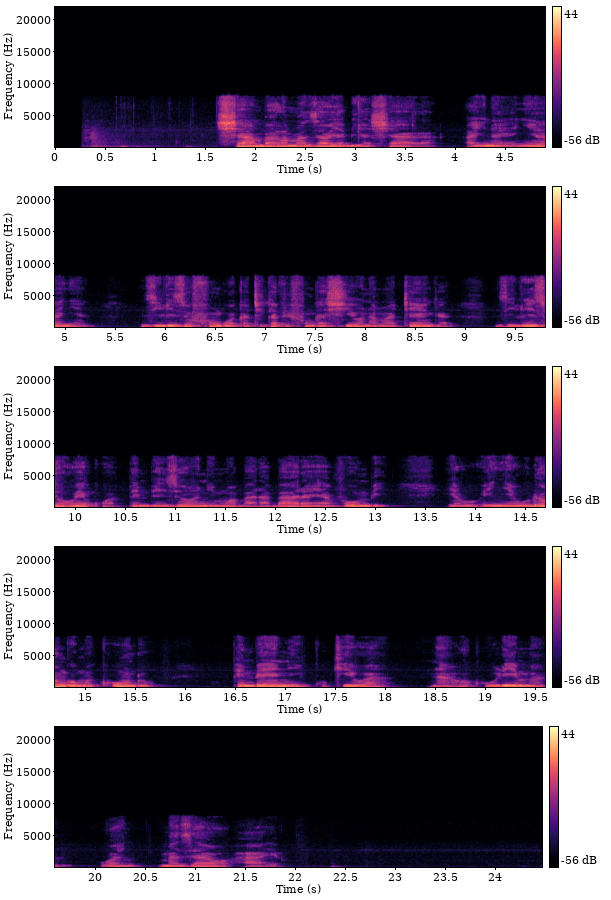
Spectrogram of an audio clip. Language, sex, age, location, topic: Swahili, male, 25-35, Dar es Salaam, agriculture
